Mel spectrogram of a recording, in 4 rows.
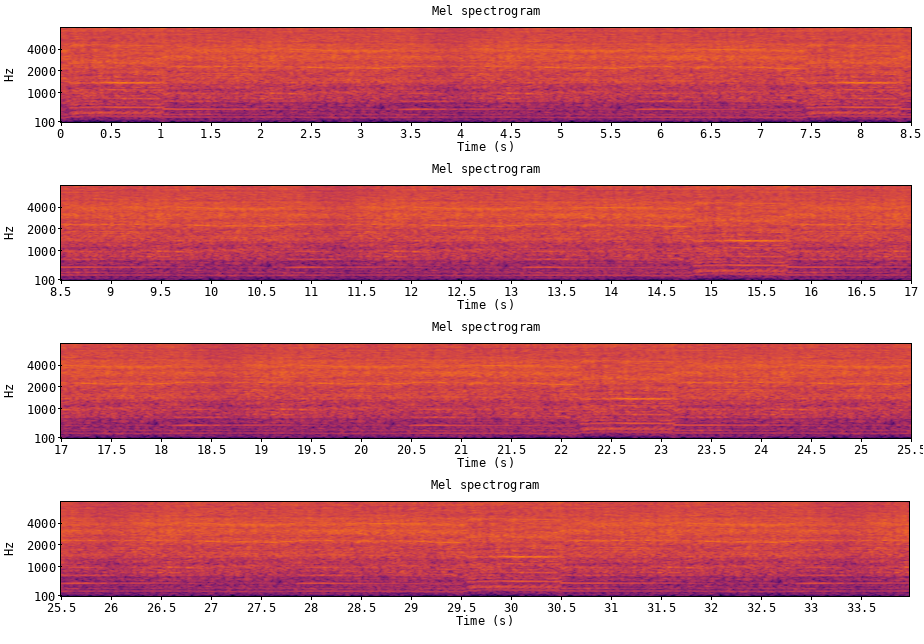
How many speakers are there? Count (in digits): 0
